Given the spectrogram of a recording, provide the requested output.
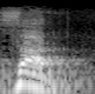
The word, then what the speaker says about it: tsar: উচ্চারণটা কি? TSAR, জার, টিটা সাইলেন্ট থাকবে।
